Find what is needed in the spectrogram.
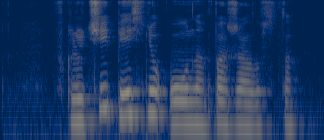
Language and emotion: Russian, neutral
